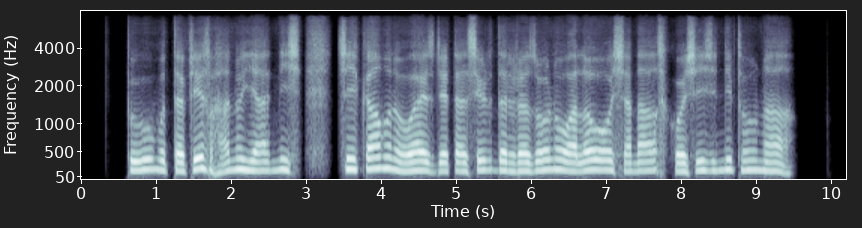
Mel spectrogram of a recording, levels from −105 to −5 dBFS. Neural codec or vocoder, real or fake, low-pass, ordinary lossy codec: codec, 16 kHz, 0.3 kbps, FocalCodec; fake; 7.2 kHz; MP3, 64 kbps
